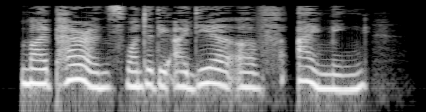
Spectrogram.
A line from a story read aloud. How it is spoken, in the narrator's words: she said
